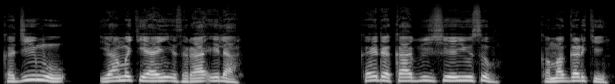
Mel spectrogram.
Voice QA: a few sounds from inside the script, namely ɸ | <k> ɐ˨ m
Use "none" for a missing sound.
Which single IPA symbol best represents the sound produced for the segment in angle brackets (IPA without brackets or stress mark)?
k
